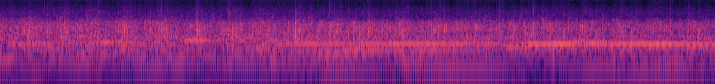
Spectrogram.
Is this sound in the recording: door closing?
no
